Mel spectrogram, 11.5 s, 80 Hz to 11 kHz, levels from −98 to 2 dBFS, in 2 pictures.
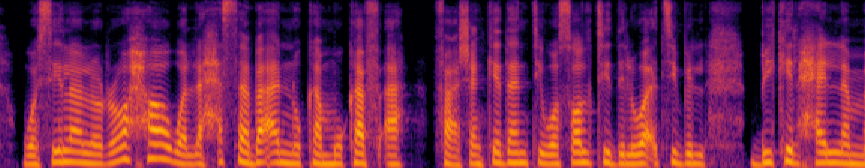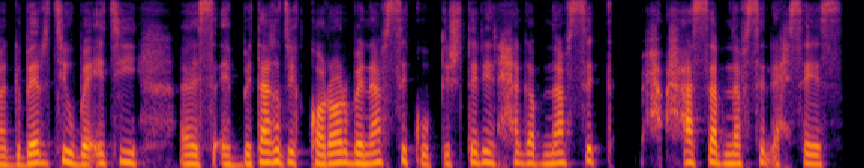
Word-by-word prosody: وسيلة 200 +5 +1
للراحة 250 +9 +4
والّا 175 -6 0
حاسّة 205 +5 +1
بقى 200 0 +4
إنه 185 -3 0
كان 175 +1 0
مكافأة، 170 -1 +2 0.2
فعشان 165 +3 0
كده 195 +3 0
أنتِ 195 -1 -1
وصلتِ 195 +3 +2
دلوقتي 180 +2 +1
بال 175 -2 -1 0.3
بيكِ 195 +6 -1
الحال 195 -1 +3
لمّا 175 -3 +1
كبرتِ 180 +6 0
وبقيتِ 180 -1 0 0.4
آآ 170 - +1
س - - -6
بتاخدي 200 +6 +1
القرار 185 0 +2
بنَفْسِك 190 +2 -1
وبتشتري 175 +5 -4
الحاجة 190 0 -3
بنَفْسِك 190 +5 -4 0.2
ح - - -6
حاسّة 205 0 +2
بنَفْس 180 +2 -3
الإحساس؟ 175 -4 -5
185 Hz, 160 wpm, -24 LUFS, 175-200 Hz, 0.4 s, للراحة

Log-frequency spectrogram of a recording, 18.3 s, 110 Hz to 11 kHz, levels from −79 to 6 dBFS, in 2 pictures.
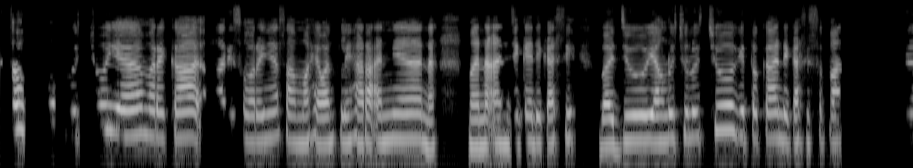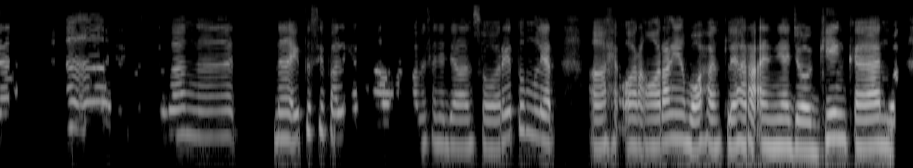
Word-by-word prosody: itu - - -3 0.4
aku 325 - -8
lucu 265 +3 -13 0.2
ya, 275 - +7 0.3
mereka 255 -1 +2 0.4
lari 235 +1 -3
sorenya 235 +1 -1
sama 230 -1 0
hewan 220 -1 +4
peliharaannya. 230 +1 +2 0.2
Nah, 195 - +3 0.3
mana 210 0 +5
anjingnya 225 +1 0
dikasih 225 +3 -1 0.3
baju 215 +1 +3 0.2
yang 230 -1 +5
lucu-lucu 255 +3 -2 0.2
gitu 265 0 -1
kan, 250 0 +5
dikasih 225 0 0
sepatu 225 -3 -1 1.1
juga - - -32
heeh, 335 0 -6 0.4
jadi - - -32
lucu - - -29
banget. 265 -1 -9 0.4
Nah, 250 0 -2
itu 245 +4 -10
sih 305 - -9
paling 255 0 -7
ya - - -11
pengalaman 220 -6 -9
kalau 215 - -15
misalnya 225 -1 -14
jalan 210 0 -6
sore 205 +1 -6
tuh 310 - -7
ngeliat, 255 -5 -2 0.4
eee, 210 0 -1
he 220 - -8
orang-orang 215 +1 +1
yang 240 -1 -3
bawa 200 +1 +3
hewan 215 -1 -2
peliharaannya 210 0 +1
jogging 200 +5 +2
kan, 210 +1 +5
wah, 200 - -1
230 Hz, 160 wpm, -26 LUFS, 215-255 Hz, 1.1 s, ya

